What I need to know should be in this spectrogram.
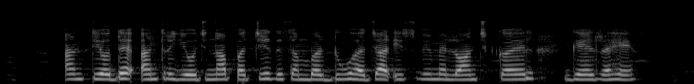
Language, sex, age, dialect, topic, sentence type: Maithili, female, 36-40, Bajjika, agriculture, statement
